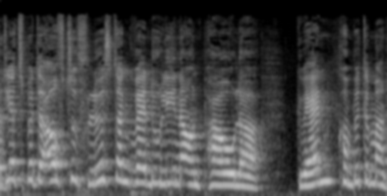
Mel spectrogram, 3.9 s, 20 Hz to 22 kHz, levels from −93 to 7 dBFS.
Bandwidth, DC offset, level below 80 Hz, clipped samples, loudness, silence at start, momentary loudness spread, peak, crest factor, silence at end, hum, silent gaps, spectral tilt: 16.5 kHz; under 0.1%; -60 dBFS; under 0.1%; -21 LUFS; 0 s; 6 LU; -6 dBFS; 16 dB; 0 s; none; none; -3 dB/octave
